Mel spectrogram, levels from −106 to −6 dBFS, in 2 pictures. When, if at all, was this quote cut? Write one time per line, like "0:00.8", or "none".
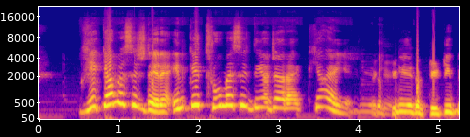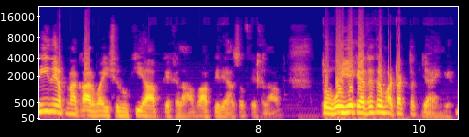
0:04.0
